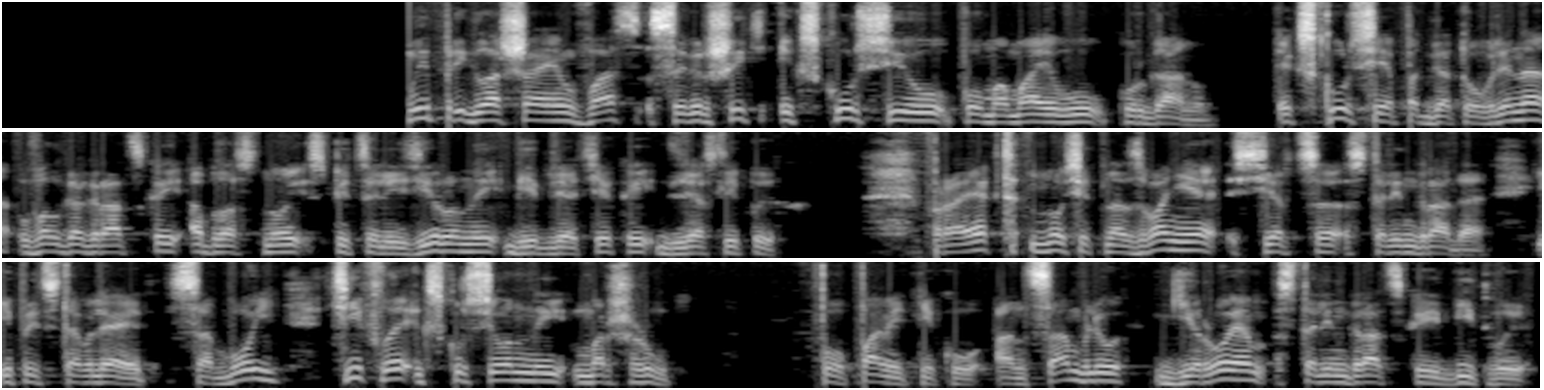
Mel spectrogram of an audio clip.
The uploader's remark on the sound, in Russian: Мероприятие прошло в режиме Zoom-конференции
